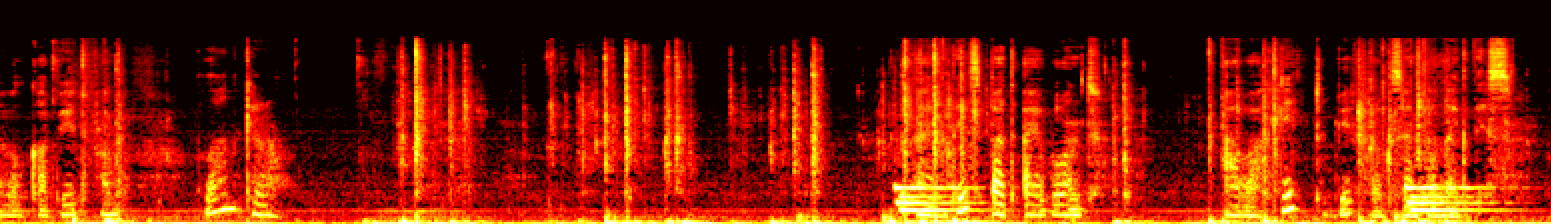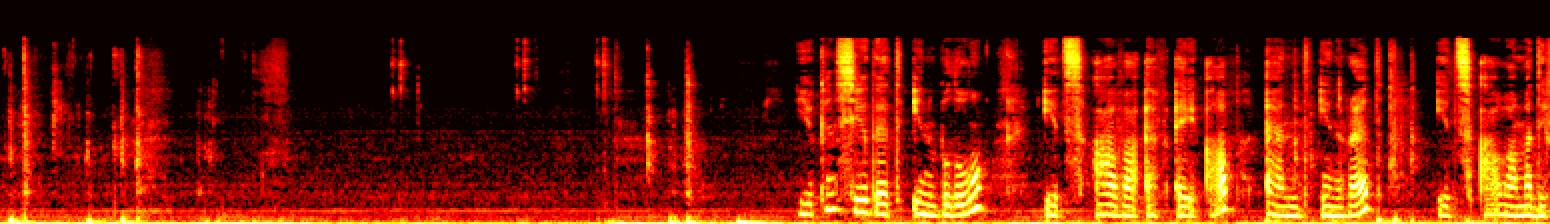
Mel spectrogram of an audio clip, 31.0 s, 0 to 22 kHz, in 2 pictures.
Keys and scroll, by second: 7.9 ctrl+v, 9.6 ctrl+;.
